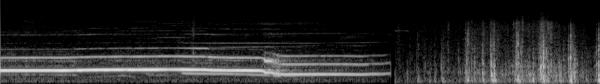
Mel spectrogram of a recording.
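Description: A wolf howling: one long call held on a steady pitch, dropping lower about two and a half seconds in and ending near four seconds, followed by a run of short, rough noises.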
